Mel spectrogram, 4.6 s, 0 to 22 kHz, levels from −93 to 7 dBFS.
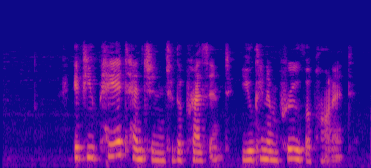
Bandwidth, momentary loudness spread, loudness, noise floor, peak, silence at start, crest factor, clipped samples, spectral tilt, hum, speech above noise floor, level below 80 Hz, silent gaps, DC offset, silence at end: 8 kHz; 14 LU; -32 LUFS; -71 dBFS; -14 dBFS; 0.9 s; 20 dB; under 0.1%; -5 dB/octave; none; 39 dB; -72 dBFS; none; under 0.1%; 0.35 s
